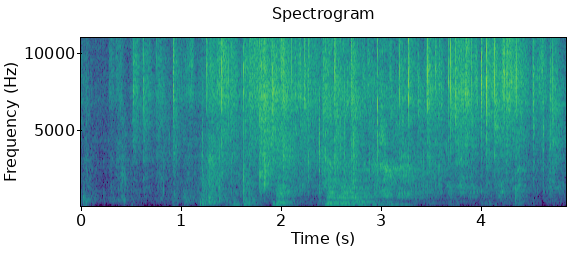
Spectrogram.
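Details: Dog in a noisy indoor scuffle, sustained rough growling with harmonic bands that swell and waver for several seconds, overlaid by dense scratching, thumps and clattering.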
